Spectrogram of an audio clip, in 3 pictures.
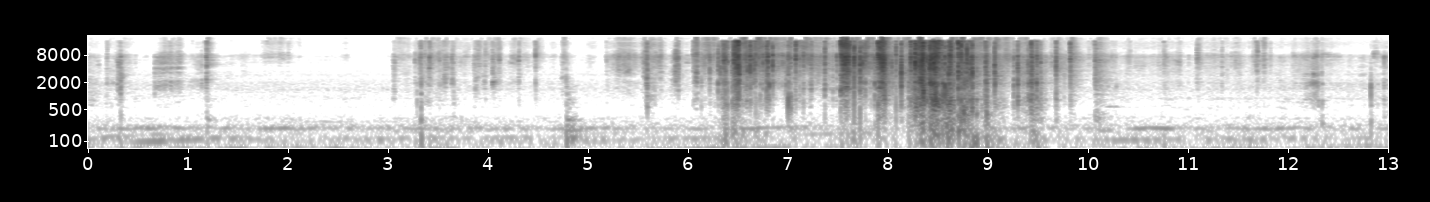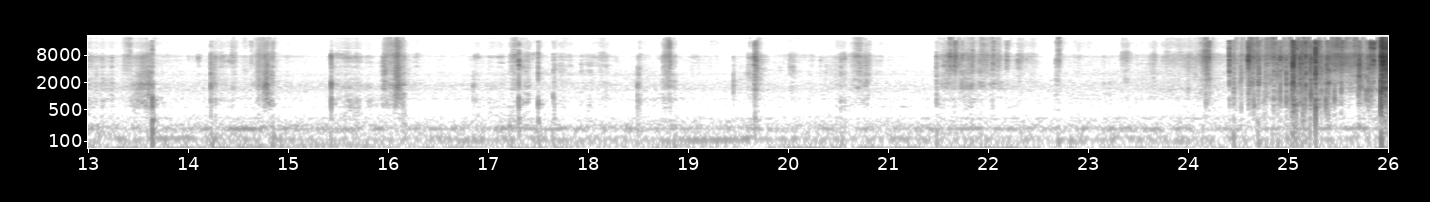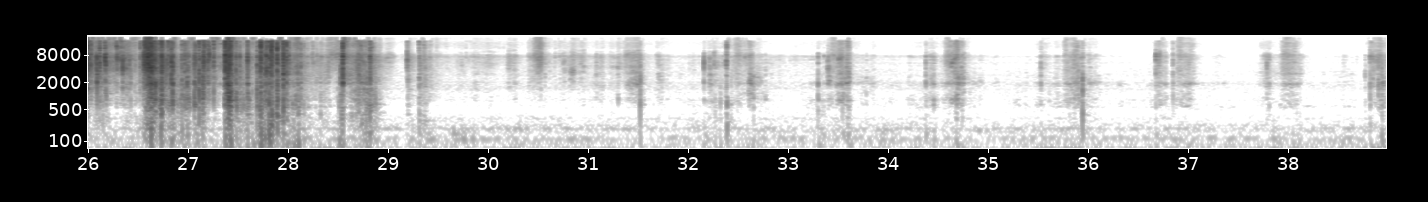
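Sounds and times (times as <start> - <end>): cards rustling and clicking: 5.6 - 10.2, 24.1 - 29.5
wrappers tearing and crinkling: 6.2 - 9.9, 24.4 - 28.9.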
